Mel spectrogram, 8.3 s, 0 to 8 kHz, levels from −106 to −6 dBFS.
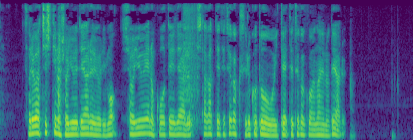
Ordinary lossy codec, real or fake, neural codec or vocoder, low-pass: MP3, 48 kbps; real; none; 7.2 kHz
